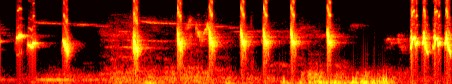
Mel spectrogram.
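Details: Sooty-headed bulbul singing as a lure for other bulbuls: spaced, sharp whistled notes over a low background hum and rustle, ending in a quick burst of four notes.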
